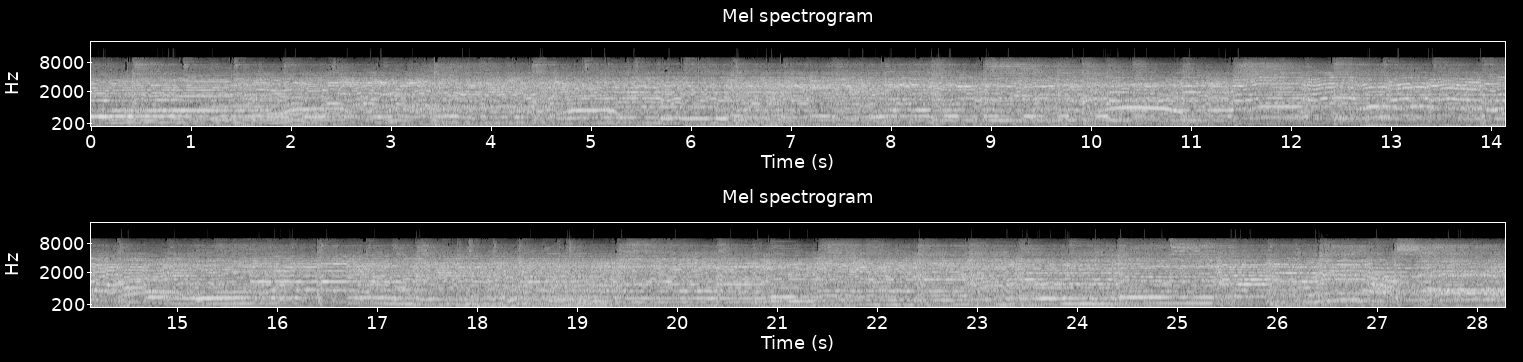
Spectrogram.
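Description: Live rock band playing in a large hall, with an electric guitar lead of bending notes over the band. Singers come in near the end.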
